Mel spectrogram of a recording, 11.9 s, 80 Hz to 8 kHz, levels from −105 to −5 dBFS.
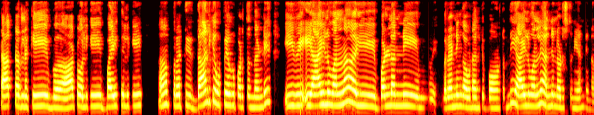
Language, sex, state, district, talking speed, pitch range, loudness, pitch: Telugu, female, Andhra Pradesh, Krishna, 105 wpm, 225-260 Hz, -15 LUFS, 245 Hz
